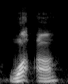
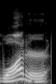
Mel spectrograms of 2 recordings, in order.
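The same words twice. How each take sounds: First: "Wa-uh" in loud Cockney with a dropped T; Cockney accent. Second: Said in the usual way. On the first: Shown as a demonstration. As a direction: say "Wa-uh" Cockney-style, glottal stop for the T. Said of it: "A little bit more Cockney". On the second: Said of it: "I mean, it could be".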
